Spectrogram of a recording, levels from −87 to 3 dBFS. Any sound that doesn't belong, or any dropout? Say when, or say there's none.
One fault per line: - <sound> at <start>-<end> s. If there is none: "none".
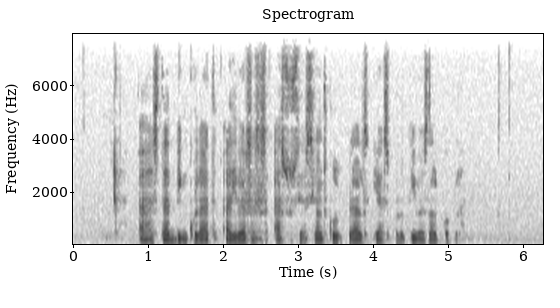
- dropout at 3.6-3.7 s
